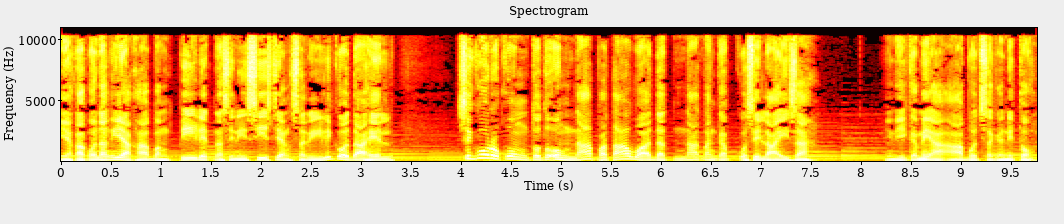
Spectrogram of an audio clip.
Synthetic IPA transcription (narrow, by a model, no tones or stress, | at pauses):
ɪjɐkɐko̞nɐŋɪjakhaːbɐŋpiːlɪt̪̚nɐsɪniːsiːsɪɐŋsɐɾiːlɪko̞d̪aːhɪl | sɪɡuːɾo̞kʊŋt̪ot̪oʔo̞ŋnapɐt̪aːwɐd̪ɐt̪̚nat̪ɐŋɡɐp̚ko̞sɪlajsɐ | hɪnd̪ikɐmɛʔaːʔaːbo̞t̪̚sɐɡɐnɪt̪o̞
